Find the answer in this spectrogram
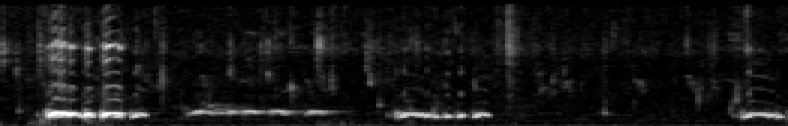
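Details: Loud local zebra dove singing four cooing phrases. Each is a run of rapid, rolling notes, one drawn out into a long wavering coo, over a constant low electrical-sounding hum.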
